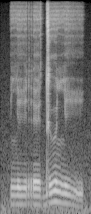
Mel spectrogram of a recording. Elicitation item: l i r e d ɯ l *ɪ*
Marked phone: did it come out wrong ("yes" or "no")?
yes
